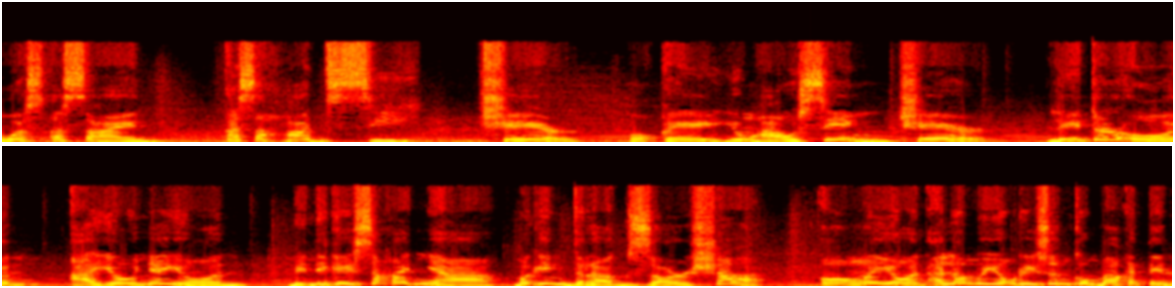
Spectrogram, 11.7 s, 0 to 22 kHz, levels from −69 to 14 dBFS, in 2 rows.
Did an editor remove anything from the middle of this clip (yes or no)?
no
